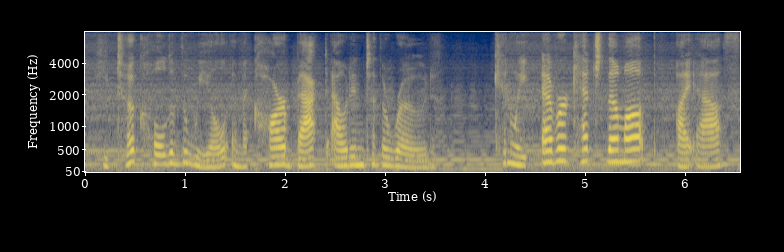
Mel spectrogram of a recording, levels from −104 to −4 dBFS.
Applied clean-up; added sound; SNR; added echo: none; Electric guitar; 13 dB; none.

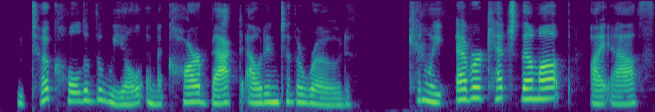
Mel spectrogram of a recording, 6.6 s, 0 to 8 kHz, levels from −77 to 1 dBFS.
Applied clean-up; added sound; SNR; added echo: neural mask model DeepFilterNet 3.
